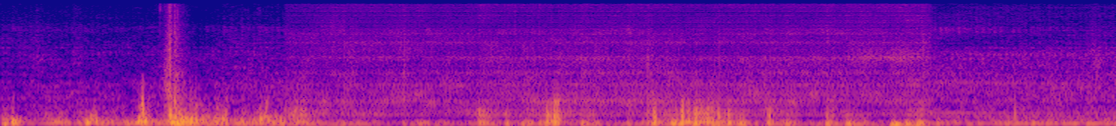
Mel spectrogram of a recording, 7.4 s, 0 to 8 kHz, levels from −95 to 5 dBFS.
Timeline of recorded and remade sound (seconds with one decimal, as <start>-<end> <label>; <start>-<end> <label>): 0.0-1.9 recorded; 1.9-6.2 remade; 6.2-7.4 recorded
